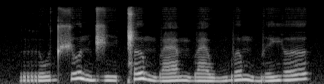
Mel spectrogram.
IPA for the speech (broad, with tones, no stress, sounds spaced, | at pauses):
r u˩˧ d ʃ ʊ˧˥˧ n d͡ʒ i˨˩ ǁ ə˧˥˧ m b æ˩˧ m b æ˨˩ w m b ə˧˥ m b ɪ˩˧ j ə˧˥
